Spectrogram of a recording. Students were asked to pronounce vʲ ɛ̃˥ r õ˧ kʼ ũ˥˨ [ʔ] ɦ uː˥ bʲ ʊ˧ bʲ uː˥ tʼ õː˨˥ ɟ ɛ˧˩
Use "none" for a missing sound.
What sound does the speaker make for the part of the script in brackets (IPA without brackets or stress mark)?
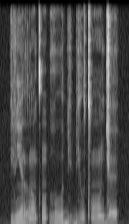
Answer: ʔ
